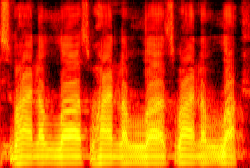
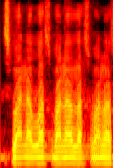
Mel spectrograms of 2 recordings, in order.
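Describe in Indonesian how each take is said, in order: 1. Frasa itu dibaca pelan dan hati-hati. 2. Frasa itu dibaca cepat dan tergesa-gesa. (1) "mereka baca dengan pelan-pelan"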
